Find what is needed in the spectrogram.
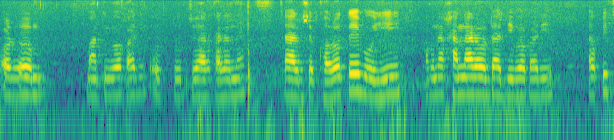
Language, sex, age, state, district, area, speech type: Assamese, female, 45-60, Assam, Kamrup Metropolitan, urban, spontaneous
